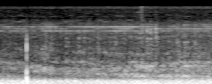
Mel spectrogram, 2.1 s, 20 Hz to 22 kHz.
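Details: 1998 Chevy Blazer LS 2-door 4x4 with 4.3 V6, just started: low, steady, quiet exhaust burble with even firing and no knocks or misses; normal idle.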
